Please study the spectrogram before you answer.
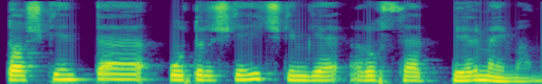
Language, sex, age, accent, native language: Uzbek, male, 18-24, Qashqadaryo, Uzbek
